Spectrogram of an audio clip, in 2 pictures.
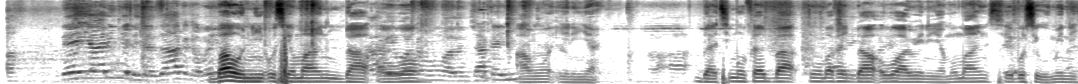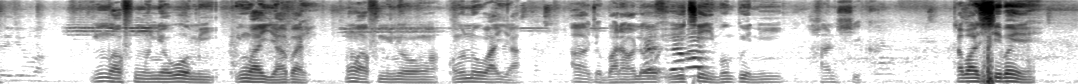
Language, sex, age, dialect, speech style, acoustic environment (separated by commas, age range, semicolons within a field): Yoruba, male, 25-34, Nigeria - Ibadan, happy; relaxed, traffic; silence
